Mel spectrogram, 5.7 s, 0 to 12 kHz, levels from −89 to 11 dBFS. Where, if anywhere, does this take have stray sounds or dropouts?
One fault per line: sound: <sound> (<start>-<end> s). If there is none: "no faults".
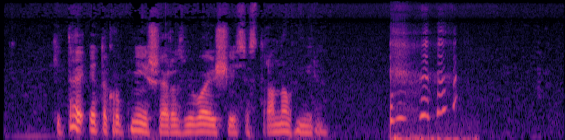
sound: laugh (3.9-4.8 s)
